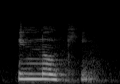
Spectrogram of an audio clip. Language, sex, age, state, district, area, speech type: Tamil, female, 18-30, Tamil Nadu, Erode, rural, read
